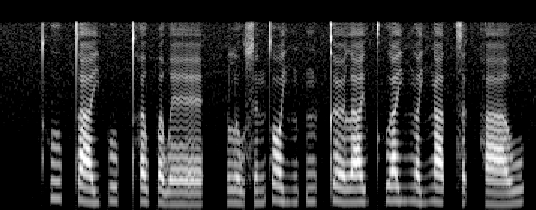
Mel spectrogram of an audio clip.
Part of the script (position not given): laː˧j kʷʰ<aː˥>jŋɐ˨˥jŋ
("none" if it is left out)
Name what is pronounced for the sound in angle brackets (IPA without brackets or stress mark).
aː˥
